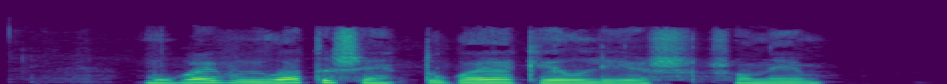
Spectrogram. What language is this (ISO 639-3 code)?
chm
